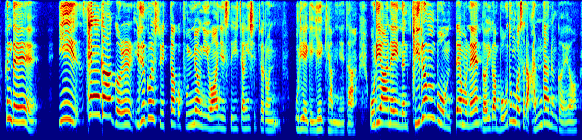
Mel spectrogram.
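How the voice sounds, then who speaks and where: Woman, middle-aged, missionary sermon, animated storytelling, lively pitch. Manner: animated storytelling, acts out quoted dialogue. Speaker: missionary preacher.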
